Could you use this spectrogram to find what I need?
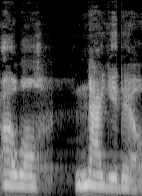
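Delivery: put-on rude voice. Retelling a rude reply about a taken seat: imitating a rude reply. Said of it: "she was very rude".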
